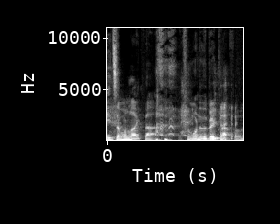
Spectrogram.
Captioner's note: laughing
